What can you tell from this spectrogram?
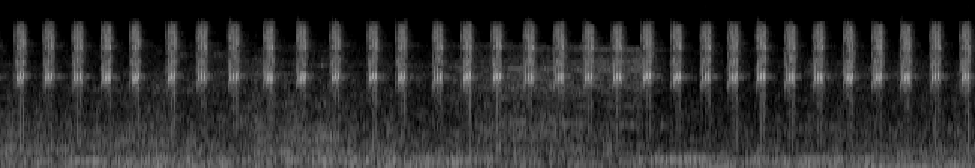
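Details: Yellow grasshopper singing in nature at night: crisp, high, evenly spaced dry pulses, about five per second, continuing steadily throughout over a quiet low background.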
